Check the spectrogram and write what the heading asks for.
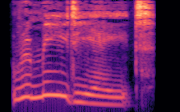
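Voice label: "remediate", British English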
